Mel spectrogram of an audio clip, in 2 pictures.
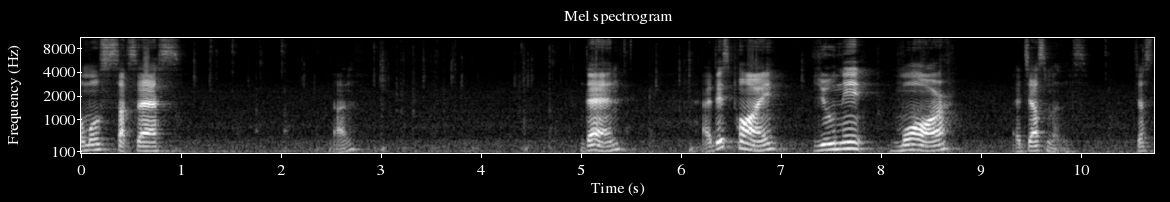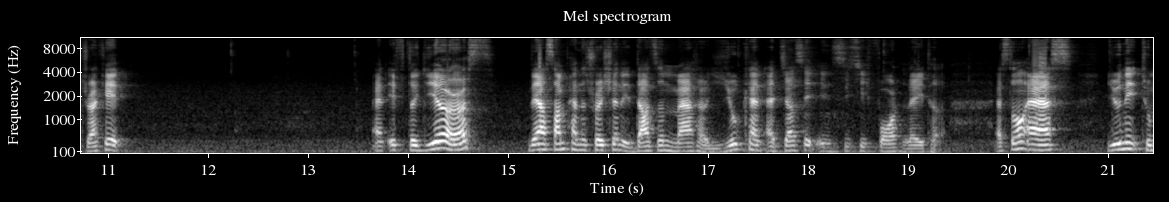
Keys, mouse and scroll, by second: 1.5 right click, 2.0 right click, 2.9-3.8 shift+scroll, 3.5-5.5 middle drag, 4.4 scroll, 5.5-6.7 drag, 6.7-8.2 shift+middle drag, 6.7-7.1 shift+scroll, 7.6-8.2 scroll, 8.2-9.4 scroll up 16, 9.4-10.2 scroll up 5, 10.2 scroll, 10.3-20.4 drag, 21.0 click.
